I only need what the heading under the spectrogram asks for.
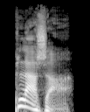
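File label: "plaza", Polish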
